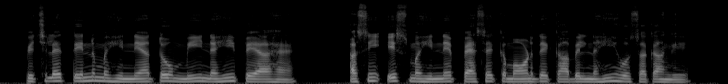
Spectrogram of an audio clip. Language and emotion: Punjabi, sad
